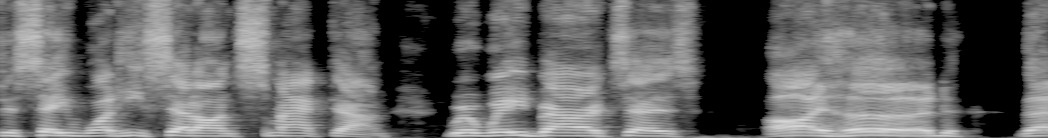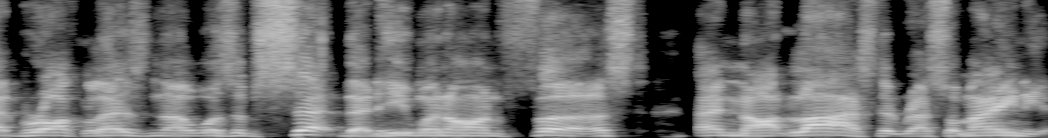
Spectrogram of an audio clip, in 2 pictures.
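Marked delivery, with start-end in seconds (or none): 3.8-10.5 rough, creaky commentator voice. Retell what Wade Barrett said on SmackDown, doing your best Wade Barrett impression. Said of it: "That's my best Wade Barrett right now".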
